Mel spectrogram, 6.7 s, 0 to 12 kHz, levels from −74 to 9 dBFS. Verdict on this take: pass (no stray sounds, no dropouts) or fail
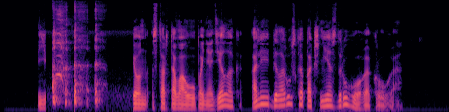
fail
